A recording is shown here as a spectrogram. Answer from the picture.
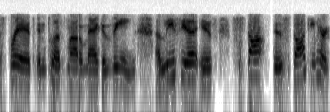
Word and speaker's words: Alicia: working she a lot of fun let's welcome Alisia to hey are you there yes I'm here now am I pronouncing your name right because you you gave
